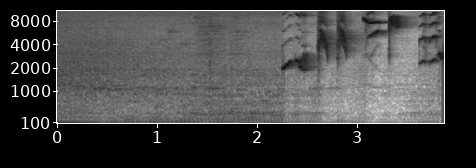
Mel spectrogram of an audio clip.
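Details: Orange-headed thrush in the morning, singing ngeplong as a lure for birds slow to sing: after a low rumbling background, a quick series of high, varied whistled notes with sharp up and down slurs.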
